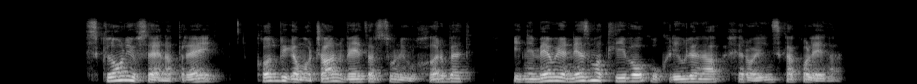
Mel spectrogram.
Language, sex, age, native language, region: Slovenian, male, 50-59, Slovenian, Gorica region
